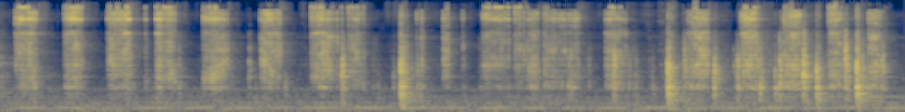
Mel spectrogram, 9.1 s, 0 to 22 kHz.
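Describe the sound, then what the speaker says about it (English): A hand wrench ratchets on rear brake hardware of a 1985-87 Honda Elite CH150 scooter, with quick clicking strokes in short bursts, close and clear, and no talking. "I'm going to start that one. With the wrench."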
